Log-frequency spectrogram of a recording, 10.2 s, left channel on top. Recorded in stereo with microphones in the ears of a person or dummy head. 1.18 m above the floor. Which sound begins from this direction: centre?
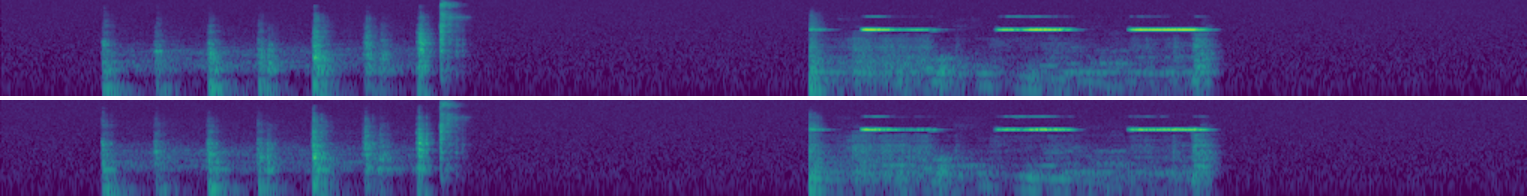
A dropped coin, at 2.9 s.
